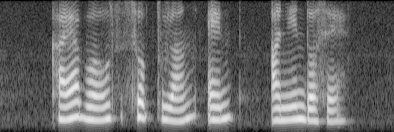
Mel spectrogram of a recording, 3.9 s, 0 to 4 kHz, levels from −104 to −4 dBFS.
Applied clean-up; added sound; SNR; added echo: none; none; none; none.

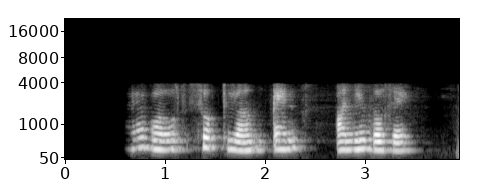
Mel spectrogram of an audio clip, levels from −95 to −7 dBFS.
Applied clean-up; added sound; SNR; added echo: neural mask model DeepFilterNet 3.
